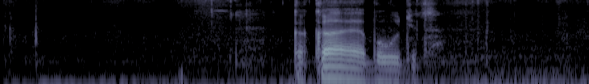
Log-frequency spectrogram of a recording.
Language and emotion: Russian, sad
